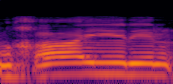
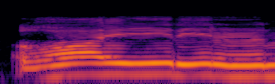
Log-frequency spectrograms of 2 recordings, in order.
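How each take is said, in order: First: The first sound is a voiceless kh. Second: The first sound is a voiced gh. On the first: The speaker calls it wrong. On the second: The speaker calls it right.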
